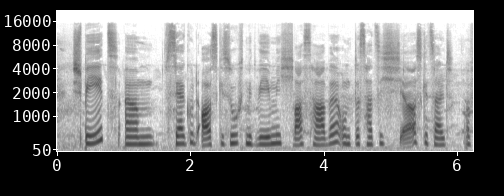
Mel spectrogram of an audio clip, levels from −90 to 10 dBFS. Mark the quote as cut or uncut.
cut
